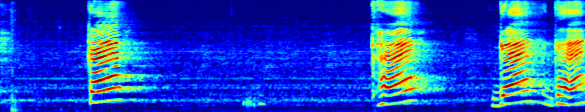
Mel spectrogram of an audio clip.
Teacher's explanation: क में कम हवा निकली, ख में थोड़ी सी और अधिक निकली, फिर ग में कम निकली, फिर घ में और अधिक निकली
